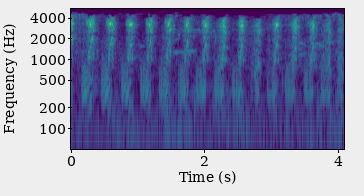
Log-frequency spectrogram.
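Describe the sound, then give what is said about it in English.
Virginia rail calling in a freshwater wetland, a steady, evenly spaced series of many raspy mid-to-high pulsed notes, heard alone. “Nearly one quarter of all U.S. birds, such as this Virginia rail,”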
